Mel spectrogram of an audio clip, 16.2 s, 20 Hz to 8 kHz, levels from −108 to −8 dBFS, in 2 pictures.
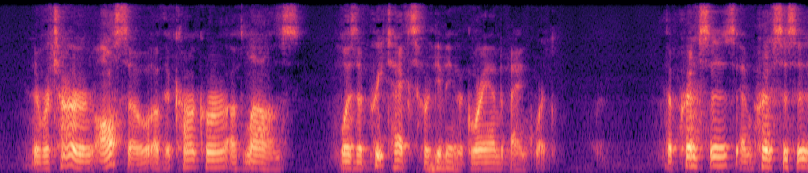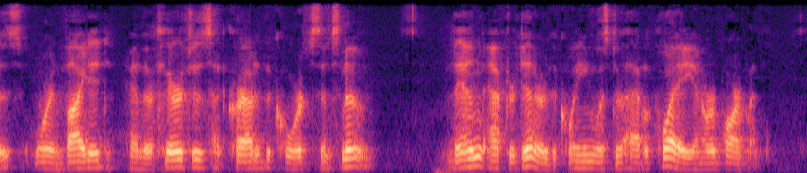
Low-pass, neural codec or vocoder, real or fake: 7.2 kHz; codec, 16 kHz, 2 kbps, FunCodec, trained on LibriTTS, 25 frames a second; fake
